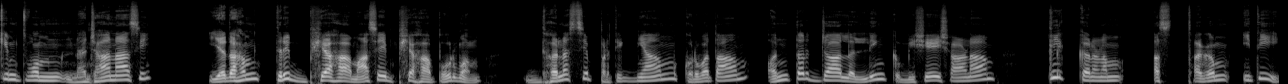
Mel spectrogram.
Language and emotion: Sanskrit, surprised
